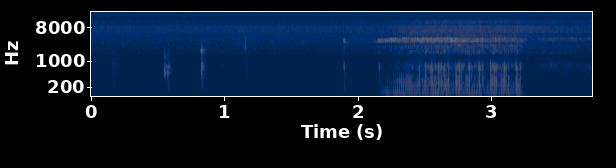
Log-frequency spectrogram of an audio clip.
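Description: An English Bulldog snores with one loud, rattling, low breath after a few faint soft clicks.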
